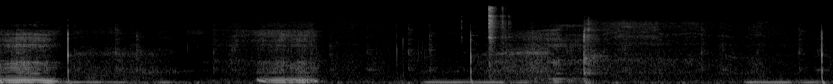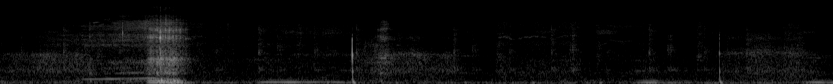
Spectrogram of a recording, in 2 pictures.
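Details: A husband's snoring: regular low rattling snores on each breath in, roughly every three to four seconds, with faint room noise.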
